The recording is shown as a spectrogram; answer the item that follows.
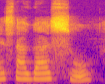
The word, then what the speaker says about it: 探す: dari coretan pertama sampai coretan ke-11 untuk cara bacanya Agung yang minyak ada sagasu atau kalau dijadikan bentuk mas jadi Saga Simas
